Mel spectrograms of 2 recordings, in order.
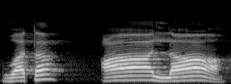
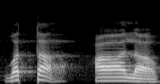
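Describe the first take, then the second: First: "واتا آلہ" slow, single t, long held vowels; correct reading. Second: "وتا آلہ" with a doubled t, endings short; wrong reading. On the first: Teacher corrects the mistake, slow "واتا آلہ" with long vowels. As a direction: stretch both vowels of "آلہ" after a light "واتا". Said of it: "وتا نہیں ہے بلکہ". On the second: Teacher shows the usual mistake, doubled t in "وتا آلہ". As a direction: run "وتا آلہ" together on a hard double t. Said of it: "اکثر غلط طریقے سے". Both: Shown as a demonstration.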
